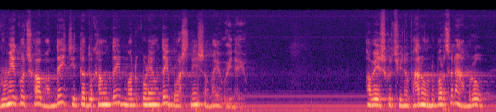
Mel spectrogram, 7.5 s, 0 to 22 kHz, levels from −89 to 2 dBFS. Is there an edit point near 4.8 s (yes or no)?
no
